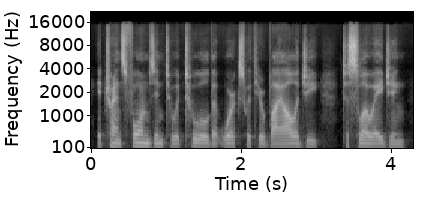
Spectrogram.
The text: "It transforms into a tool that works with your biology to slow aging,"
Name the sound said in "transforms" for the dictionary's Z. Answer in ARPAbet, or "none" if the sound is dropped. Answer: Z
